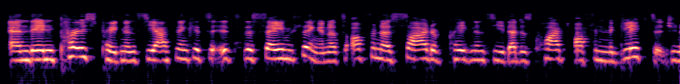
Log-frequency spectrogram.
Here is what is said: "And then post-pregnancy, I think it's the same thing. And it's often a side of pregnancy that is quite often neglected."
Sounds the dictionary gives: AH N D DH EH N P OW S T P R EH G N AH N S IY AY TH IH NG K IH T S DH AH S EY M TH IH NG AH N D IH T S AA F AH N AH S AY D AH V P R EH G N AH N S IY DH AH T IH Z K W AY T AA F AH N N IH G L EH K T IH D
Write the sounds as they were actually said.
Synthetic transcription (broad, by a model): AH N DH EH N P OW S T P R EH G N AH N S IY AY TH IH NG K IH T S DH AH S EY M TH IH NG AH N IH T S AA F AH N AH S AY D AH V P R EH G N AH N S IY DH AH T IH Z K W AY T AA F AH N N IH G L EH K T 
